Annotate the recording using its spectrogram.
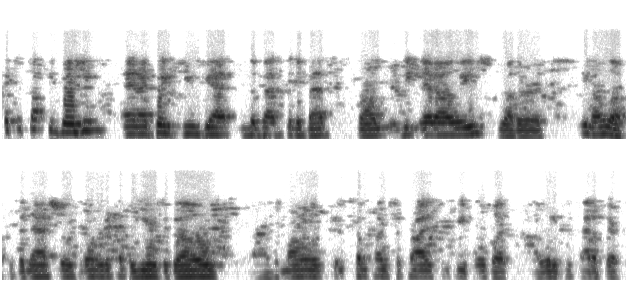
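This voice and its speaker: A man's voice: medium pitch, fairly quick. A man co-hosting a casual sports radio show, giving strong, emphatic opinions. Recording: tinny phone-like radio audio.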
